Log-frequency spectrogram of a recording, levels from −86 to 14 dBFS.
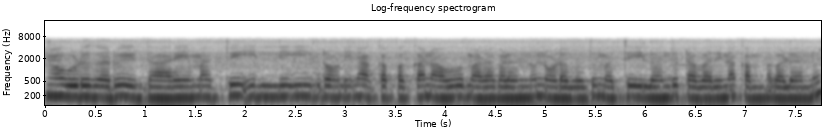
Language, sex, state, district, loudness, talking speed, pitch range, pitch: Kannada, female, Karnataka, Chamarajanagar, -14 LUFS, 115 wpm, 175-190 Hz, 180 Hz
